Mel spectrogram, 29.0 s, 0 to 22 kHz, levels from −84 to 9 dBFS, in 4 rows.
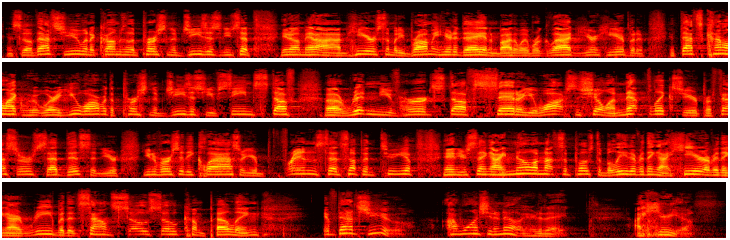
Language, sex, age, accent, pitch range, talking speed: English, male, 30-49, American, 160-195 Hz, 245 wpm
